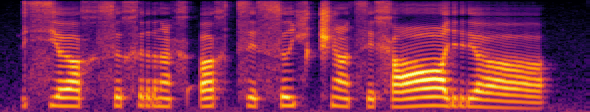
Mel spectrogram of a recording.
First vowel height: low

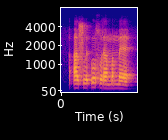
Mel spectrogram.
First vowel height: low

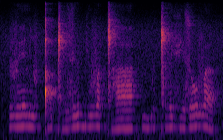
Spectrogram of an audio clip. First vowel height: mid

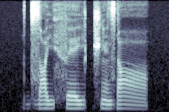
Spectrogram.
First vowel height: low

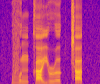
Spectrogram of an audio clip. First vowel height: mid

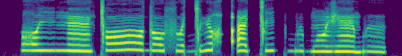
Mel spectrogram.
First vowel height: high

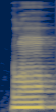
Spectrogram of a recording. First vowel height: mid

